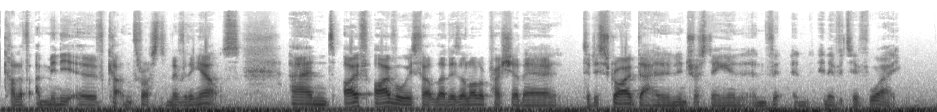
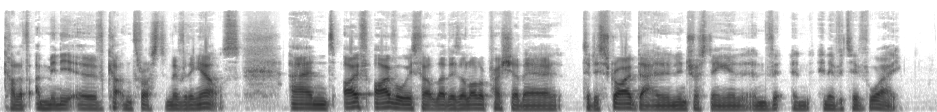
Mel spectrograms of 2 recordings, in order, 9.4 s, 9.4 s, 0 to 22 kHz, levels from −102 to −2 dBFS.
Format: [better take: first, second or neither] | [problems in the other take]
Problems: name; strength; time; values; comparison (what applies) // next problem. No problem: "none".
second | low rumble; faint; throughout; 20 dB below the speech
